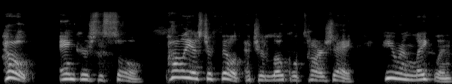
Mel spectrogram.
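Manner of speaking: announcer voice in TV commercial sales style. Pitching a pillow after being asked to sell it: commercial sales pitch. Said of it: "You're interrupting my commercial".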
